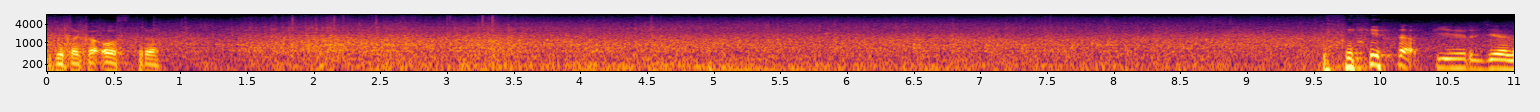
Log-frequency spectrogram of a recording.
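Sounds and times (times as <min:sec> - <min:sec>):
heavy rain: 0:00.0 - 0:11.0.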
